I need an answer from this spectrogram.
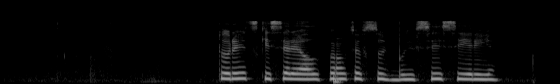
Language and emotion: Russian, neutral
